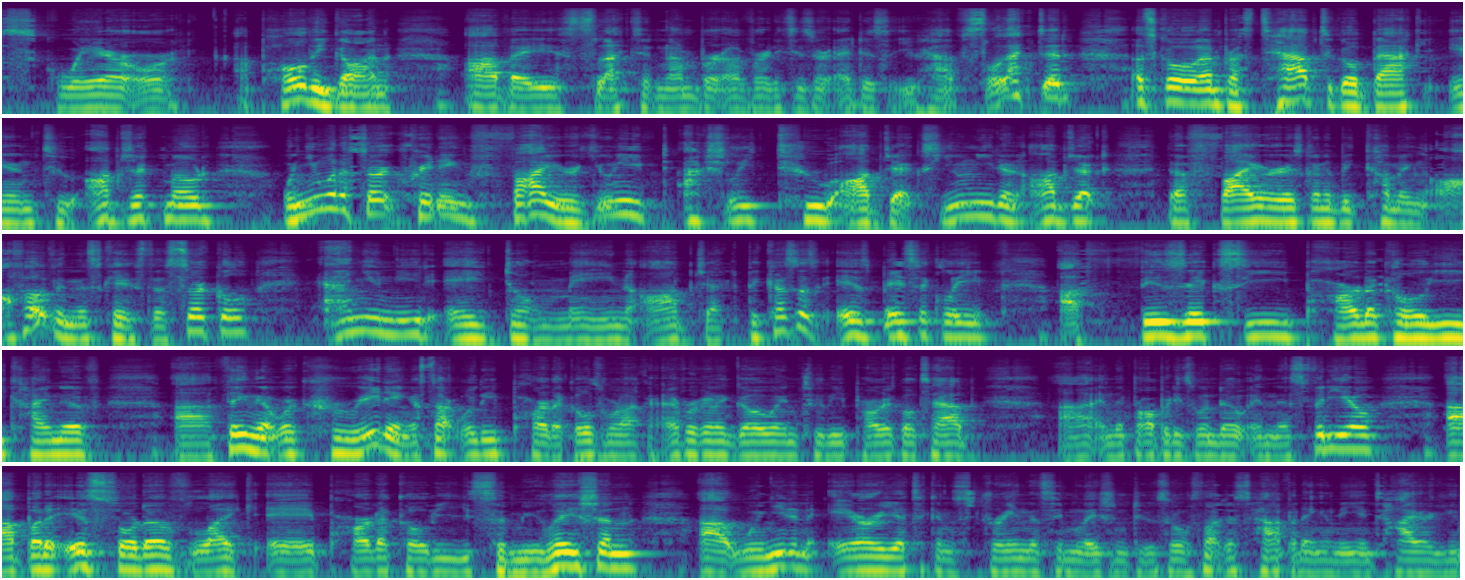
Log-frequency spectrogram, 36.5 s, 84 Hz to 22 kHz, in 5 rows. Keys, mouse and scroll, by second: 7.2 Tab.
